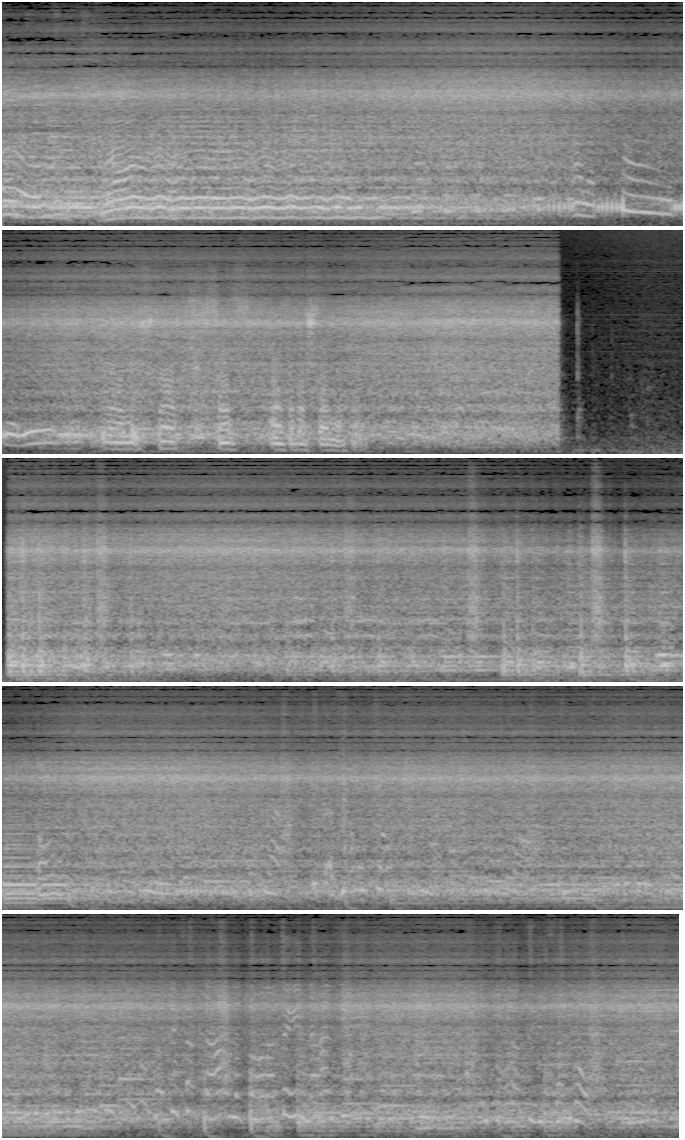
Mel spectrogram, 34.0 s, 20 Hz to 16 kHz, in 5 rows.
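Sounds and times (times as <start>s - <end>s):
radio voice: 0.0s - 4.9s, 5.6s - 11.9s
radio music: 0.0s - 34.0s
radio noise: 0.0s - 34.0s.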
